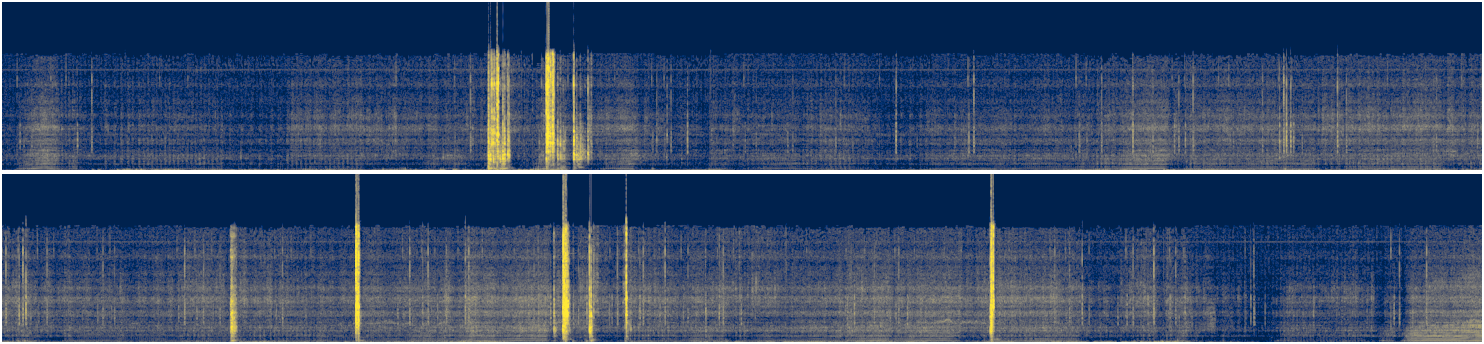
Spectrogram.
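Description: Enduro dirt bike engine running and revving up and down over a rough trail, under a heavy low rumble. There are sharp knocks every so often, the loudest about five seconds in, and the revs climb near the end.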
